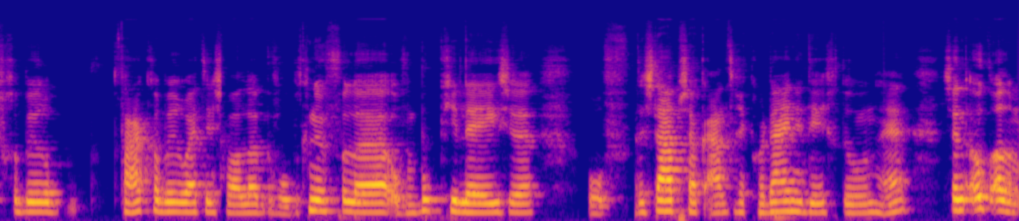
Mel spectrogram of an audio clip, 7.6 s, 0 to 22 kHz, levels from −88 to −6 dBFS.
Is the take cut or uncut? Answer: cut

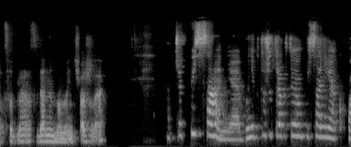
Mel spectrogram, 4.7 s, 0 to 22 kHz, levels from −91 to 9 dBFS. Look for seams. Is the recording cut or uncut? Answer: cut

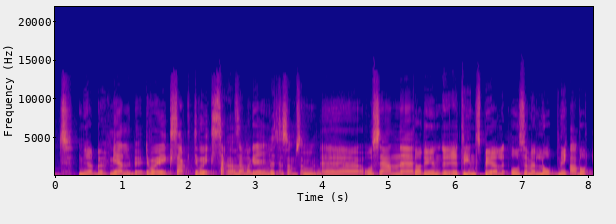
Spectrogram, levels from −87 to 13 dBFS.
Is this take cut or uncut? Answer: uncut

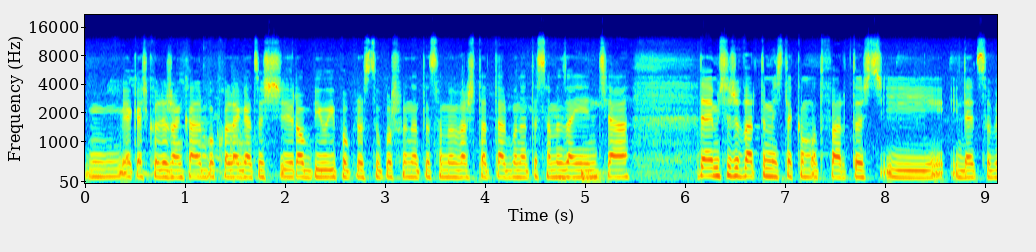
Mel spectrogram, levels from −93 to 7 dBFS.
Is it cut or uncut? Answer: uncut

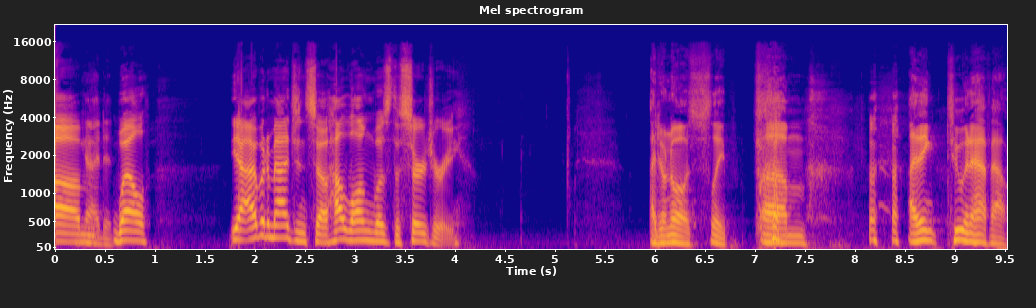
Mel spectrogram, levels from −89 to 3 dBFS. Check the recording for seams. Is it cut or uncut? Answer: uncut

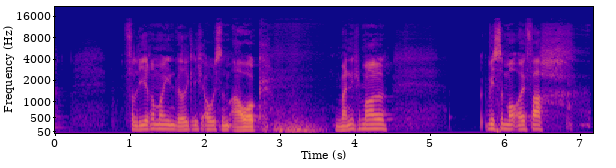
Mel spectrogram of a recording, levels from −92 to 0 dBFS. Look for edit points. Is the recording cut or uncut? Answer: uncut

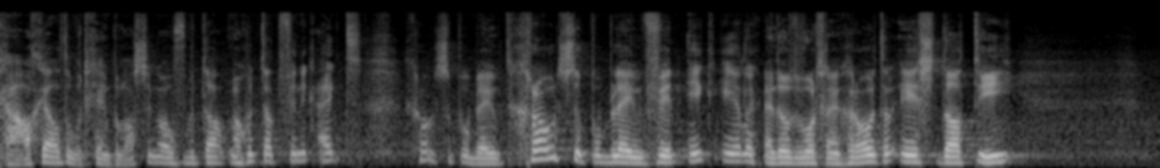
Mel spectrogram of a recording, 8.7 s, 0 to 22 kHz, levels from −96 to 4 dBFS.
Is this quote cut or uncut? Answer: cut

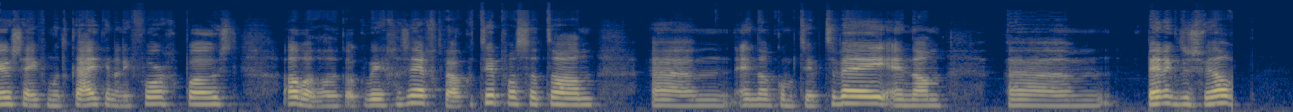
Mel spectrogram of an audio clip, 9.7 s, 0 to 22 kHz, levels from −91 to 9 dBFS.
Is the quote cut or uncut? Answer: uncut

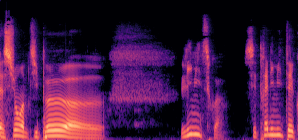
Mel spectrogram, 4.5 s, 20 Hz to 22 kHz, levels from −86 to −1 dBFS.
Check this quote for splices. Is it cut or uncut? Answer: uncut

